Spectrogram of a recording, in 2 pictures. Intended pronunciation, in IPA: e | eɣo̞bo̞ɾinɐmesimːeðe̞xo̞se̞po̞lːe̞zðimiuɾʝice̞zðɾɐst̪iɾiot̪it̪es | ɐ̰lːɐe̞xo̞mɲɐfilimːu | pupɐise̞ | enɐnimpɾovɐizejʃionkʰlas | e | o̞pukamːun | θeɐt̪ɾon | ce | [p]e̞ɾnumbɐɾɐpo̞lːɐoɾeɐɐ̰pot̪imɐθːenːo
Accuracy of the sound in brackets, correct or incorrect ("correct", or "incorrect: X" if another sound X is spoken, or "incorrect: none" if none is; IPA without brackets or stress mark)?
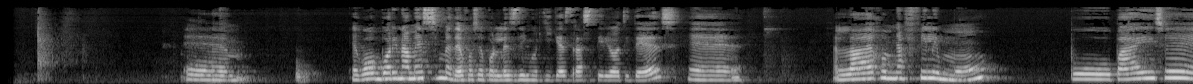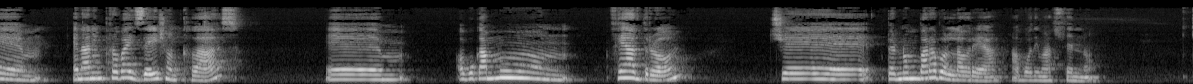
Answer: correct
